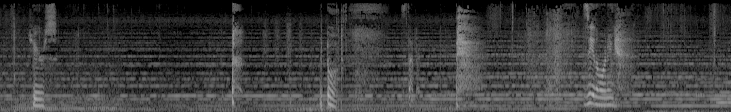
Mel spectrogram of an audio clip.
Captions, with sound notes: Cheers. - [coughs] - [laughs] Ugh. Stop it. See you in the morning.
